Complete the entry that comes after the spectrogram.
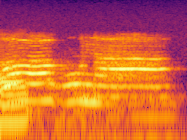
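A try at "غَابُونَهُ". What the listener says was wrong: देखिए क्या है ये हिज्जे कीजिए तो इसको। खींचते हैं ना उल्टा पेश को, खींचते हैं ना गाबूना। गाबूना।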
